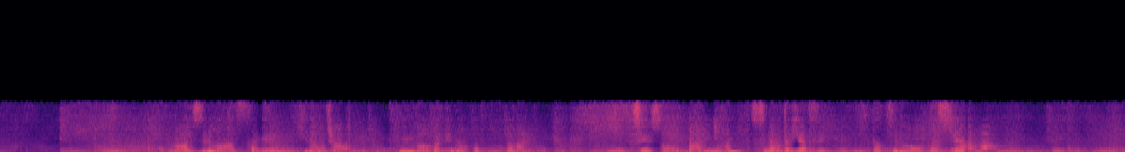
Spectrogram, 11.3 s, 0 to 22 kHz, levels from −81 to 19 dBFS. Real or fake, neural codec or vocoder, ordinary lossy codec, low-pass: fake; codec, 44.1 kHz, 0.9 kbps, DAC; none; 7.2 kHz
